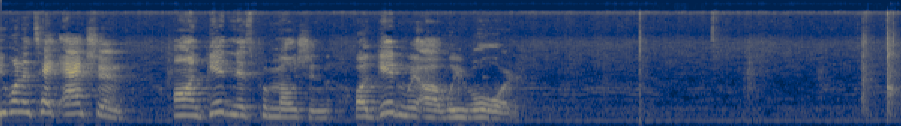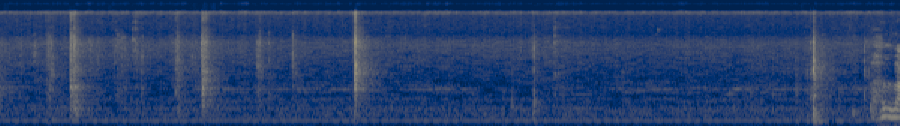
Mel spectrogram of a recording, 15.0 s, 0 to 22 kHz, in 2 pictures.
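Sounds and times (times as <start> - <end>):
steady low hum: 0.0 - 15.0
cards tapping and snapping: 7.1 - 10.7.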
